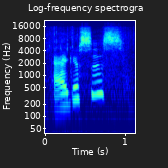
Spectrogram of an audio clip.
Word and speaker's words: Agassiz: This whole area used to be, the theory is, Lake Agassiz. I think that's how you say it. It's spelled A-G-A-S-S-I-Z.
